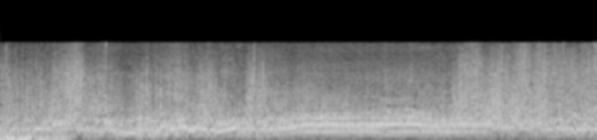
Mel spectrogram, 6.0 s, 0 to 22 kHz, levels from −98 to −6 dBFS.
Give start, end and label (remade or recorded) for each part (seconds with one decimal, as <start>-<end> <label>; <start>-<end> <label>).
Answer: 0.0-0.9 recorded; 0.9-1.8 remade; 1.8-2.5 recorded; 2.5-4.2 remade; 4.2-6.0 recorded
